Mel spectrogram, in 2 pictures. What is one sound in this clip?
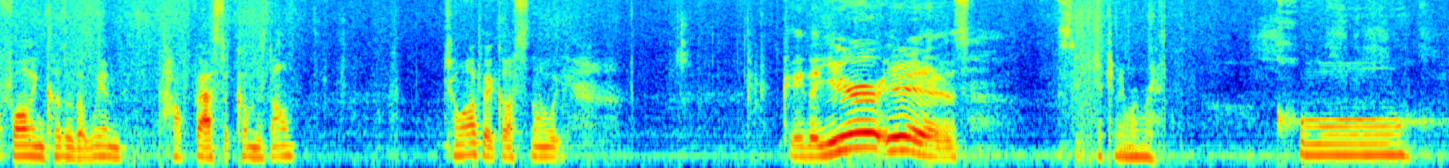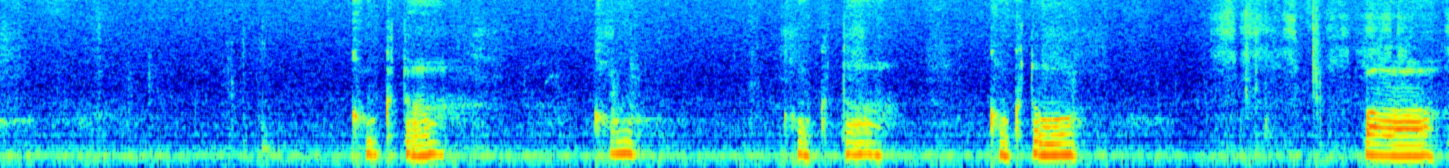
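An elderly woman speaks slowly and clearly nearby, sounding out words.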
